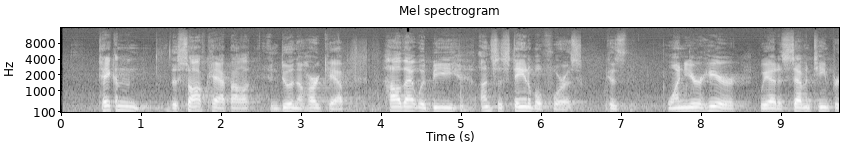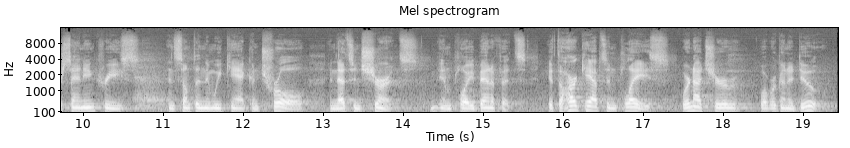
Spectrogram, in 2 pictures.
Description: Carroll City Councilman LaVern Dirkx, who also serves on the Iowa League of Cities Executive Board, spoke before an Iowa House Committee on Tuesday as they hosted a public hearing on the Senate’s tax reform proposals.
